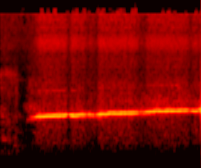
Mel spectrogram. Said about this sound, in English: And I shove the nozzle in and I clip it full blast. And I hear this sound that was like a tea kettle.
